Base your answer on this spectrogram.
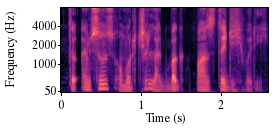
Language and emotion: Kashmiri, neutral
